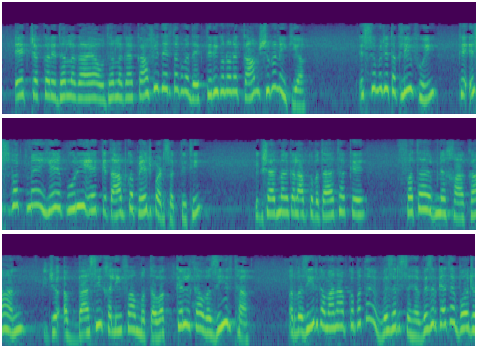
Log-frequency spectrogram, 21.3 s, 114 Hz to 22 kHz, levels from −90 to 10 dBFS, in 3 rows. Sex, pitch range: female, 240-320 Hz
